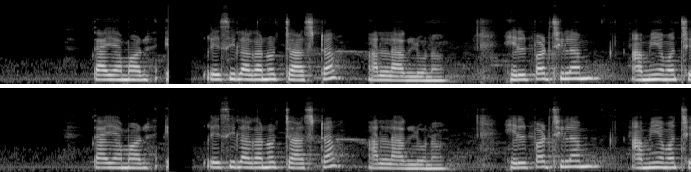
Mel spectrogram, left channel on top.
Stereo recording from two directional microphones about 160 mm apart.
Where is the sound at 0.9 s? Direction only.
25° left (ahead or behind).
